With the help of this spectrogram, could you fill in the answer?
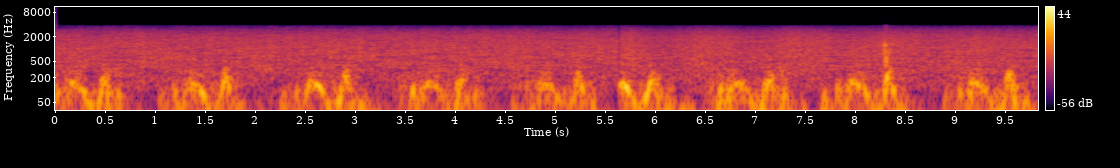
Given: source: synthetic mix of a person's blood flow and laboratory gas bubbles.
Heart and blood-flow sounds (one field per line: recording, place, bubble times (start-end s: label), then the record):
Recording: Doppler ultrasound of blood flow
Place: precordium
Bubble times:
8.25-8.39 s: bubbles
From the record:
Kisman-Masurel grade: 122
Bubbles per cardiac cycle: 1 to 2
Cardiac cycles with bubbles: 10 to 50%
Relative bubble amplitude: moderate (0.250 to 0.450)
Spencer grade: 2 (many but less than half of the cardiac periods contain bubble signals, singularly or in groups)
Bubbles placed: anywhere in the cardiac cycle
